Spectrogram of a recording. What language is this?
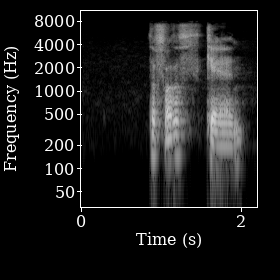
Kabyle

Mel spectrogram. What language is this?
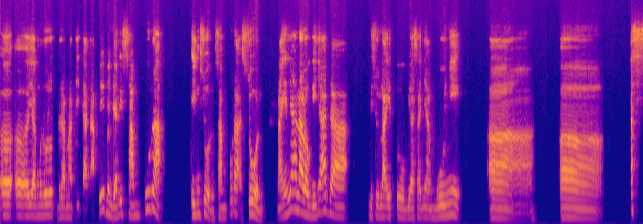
Indonesian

